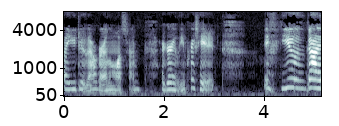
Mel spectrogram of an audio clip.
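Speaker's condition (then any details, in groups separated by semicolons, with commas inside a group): Cerebral palsy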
